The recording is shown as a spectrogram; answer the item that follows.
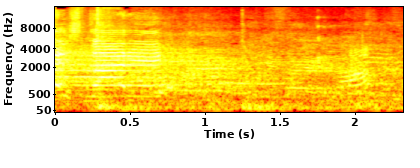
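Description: Volleyball rally in a gym: dull thuds of the ball being played, under the voices of spectators, with one high held shout in the first half second.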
